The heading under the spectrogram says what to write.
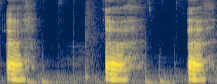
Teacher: this is called a schwa and it's pronounced like uh uh not r uh more at the front of the mouth and a relaxed mouth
